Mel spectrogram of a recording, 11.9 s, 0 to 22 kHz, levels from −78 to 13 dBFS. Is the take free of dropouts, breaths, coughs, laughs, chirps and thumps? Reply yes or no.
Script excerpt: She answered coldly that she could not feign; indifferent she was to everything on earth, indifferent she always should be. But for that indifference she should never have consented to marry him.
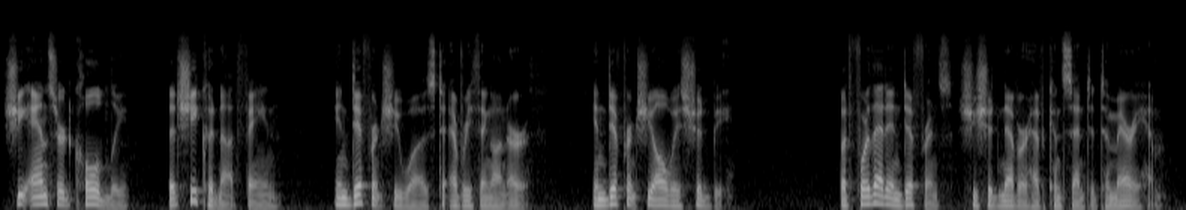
yes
